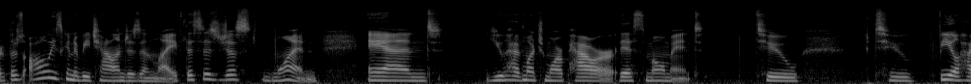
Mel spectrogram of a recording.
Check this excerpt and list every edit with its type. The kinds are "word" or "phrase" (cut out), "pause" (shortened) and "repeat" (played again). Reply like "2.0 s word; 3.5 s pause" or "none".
5.2 s word; 6.2 s word; 8.4 s pause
